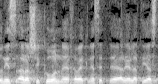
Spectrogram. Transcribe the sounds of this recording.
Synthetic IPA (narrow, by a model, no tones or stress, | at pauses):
onisaɾaʃikunχavejkneset̪aɾelat̪ijas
